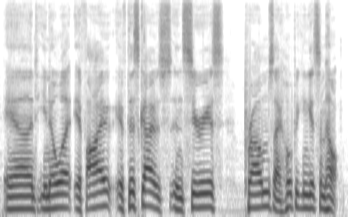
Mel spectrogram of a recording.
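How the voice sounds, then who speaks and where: A man's voice: fairly high pitch, fairly even intonation, moderate pace, a little mellow, clean tone, dry recording, studio quality. A man giving wry commentary on internet culture as a video host, turning mock-dramatic when he reads things aloud. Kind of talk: commentary on internet culture, reading out a post and reacting.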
